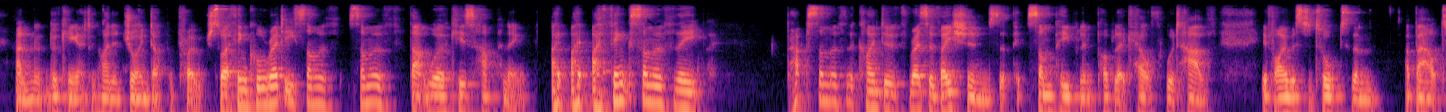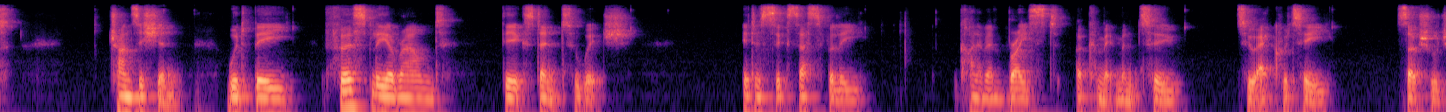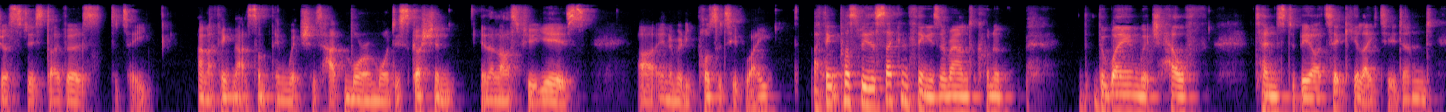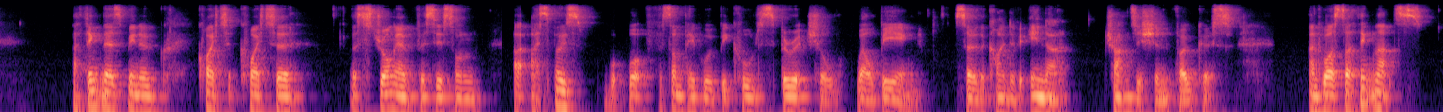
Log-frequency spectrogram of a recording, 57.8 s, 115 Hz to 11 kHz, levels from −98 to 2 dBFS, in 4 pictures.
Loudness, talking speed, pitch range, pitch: -22 LUFS, 160 wpm, 100-125 Hz, 110 Hz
